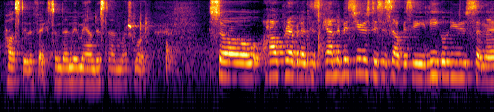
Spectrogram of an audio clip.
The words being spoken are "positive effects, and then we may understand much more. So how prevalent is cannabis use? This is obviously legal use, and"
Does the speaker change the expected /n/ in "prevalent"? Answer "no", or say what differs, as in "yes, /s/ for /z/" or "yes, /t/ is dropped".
no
